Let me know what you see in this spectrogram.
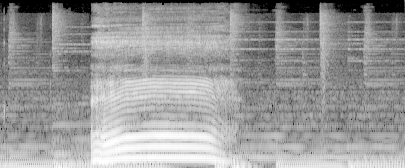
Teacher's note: вимові звуку е губи розягнуті в сторони і прилягають до зубів зуби розімкнуті кінчик язика опущений і не прилягає до нижніх зубів додаємо голос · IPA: [Е]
